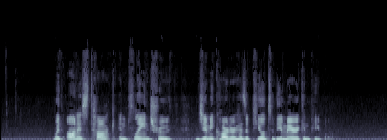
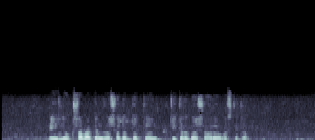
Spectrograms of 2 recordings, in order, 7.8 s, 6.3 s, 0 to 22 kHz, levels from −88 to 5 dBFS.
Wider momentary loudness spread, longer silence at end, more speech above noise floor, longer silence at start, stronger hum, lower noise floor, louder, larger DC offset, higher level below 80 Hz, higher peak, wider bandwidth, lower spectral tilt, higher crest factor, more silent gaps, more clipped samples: second, 7 LU vs 13 LU; first, 1.35 s vs 0.25 s; about the same, 34 dB vs 35 dB; about the same, 1.05 s vs 0.95 s; neither; about the same, -53 dBFS vs -53 dBFS; about the same, -20 LUFS vs -18 LUFS; neither; about the same, -56 dBFS vs -52 dBFS; about the same, -2 dBFS vs -2 dBFS; first, 10.5 kHz vs 7.8 kHz; about the same, -6 dB/octave vs -6 dB/octave; about the same, 18 dB vs 18 dB; neither; neither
